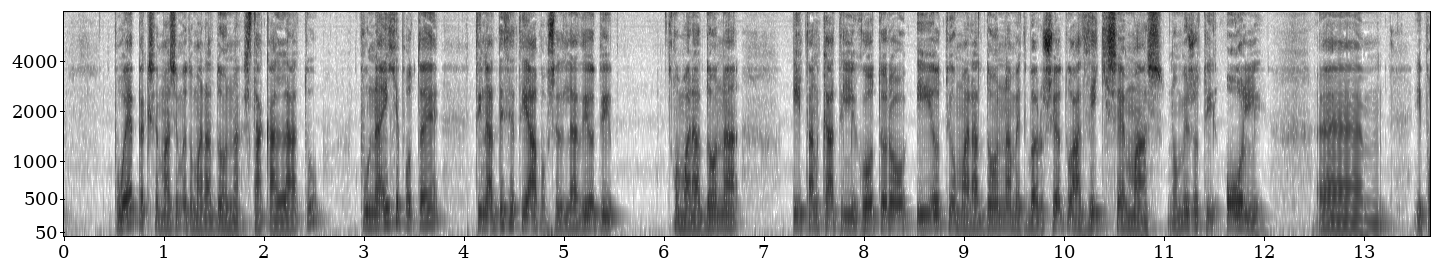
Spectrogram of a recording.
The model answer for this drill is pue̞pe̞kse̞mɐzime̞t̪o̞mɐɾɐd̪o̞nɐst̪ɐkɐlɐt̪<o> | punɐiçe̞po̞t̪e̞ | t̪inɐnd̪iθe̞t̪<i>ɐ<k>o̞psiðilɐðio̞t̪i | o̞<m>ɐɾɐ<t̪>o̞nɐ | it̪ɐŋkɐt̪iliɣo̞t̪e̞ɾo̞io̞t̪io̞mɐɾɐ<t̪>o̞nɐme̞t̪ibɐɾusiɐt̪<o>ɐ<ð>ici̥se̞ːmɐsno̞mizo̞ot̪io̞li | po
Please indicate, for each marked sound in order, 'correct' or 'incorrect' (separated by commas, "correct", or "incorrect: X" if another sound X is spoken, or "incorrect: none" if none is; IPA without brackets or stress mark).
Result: incorrect: u, correct, incorrect: p, correct, incorrect: d̪, incorrect: d̪, incorrect: u, correct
